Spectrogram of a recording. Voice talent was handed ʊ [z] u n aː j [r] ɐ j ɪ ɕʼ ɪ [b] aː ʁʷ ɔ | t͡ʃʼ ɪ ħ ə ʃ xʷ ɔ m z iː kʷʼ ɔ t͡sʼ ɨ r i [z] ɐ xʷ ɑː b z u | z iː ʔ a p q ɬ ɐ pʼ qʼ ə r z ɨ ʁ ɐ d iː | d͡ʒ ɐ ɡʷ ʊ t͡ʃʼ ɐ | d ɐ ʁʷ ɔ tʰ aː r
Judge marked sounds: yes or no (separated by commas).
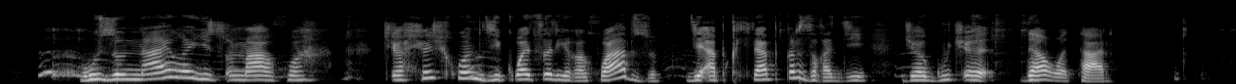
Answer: yes, no, no, no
